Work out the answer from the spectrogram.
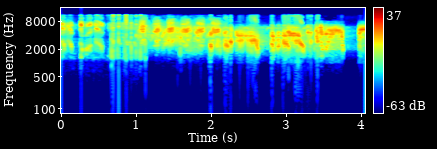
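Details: Swiftlet calls meant for a swiftlet house: a dense, continuous stream of buzzy, raspy chirps running almost without pause, with quick scratchy pulses merging into one another.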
